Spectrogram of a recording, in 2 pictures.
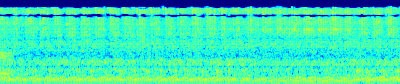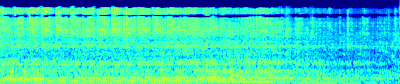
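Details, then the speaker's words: Daikin gas package unit not heating, with a tripped flame rollout switch and only one burner lighting. The draft inducer motor runs with a loud, rough, uneven hum that sags as it winds down; it is worn, failing and needs replacing. "At bare minimum, we're going to need a new draft juicer. That thing is noisy and on its way out for sure."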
